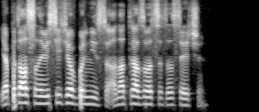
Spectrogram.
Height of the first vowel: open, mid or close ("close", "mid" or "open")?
open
